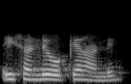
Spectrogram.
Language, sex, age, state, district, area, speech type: Telugu, female, 18-30, Telangana, Sangareddy, urban, conversation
